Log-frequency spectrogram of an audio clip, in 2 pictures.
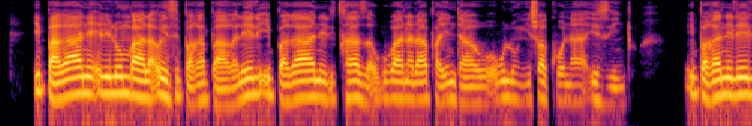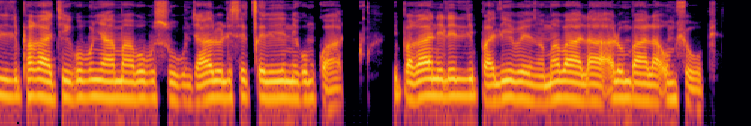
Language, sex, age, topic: North Ndebele, male, 25-35, education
